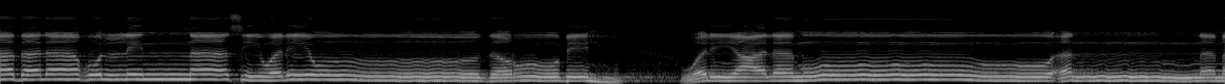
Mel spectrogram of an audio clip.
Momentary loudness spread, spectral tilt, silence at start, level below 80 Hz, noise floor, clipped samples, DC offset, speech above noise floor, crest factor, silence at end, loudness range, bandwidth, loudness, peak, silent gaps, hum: 3 LU; -7 dB/octave; 0 s; -72 dBFS; -50 dBFS; under 0.1%; under 0.1%; 22 dB; 12 dB; 0 s; 2 LU; 11 kHz; -29 LUFS; -18 dBFS; none; none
